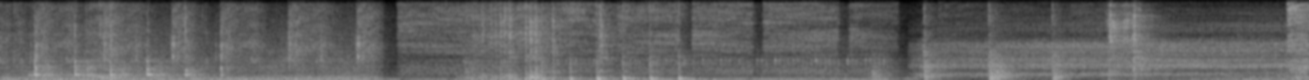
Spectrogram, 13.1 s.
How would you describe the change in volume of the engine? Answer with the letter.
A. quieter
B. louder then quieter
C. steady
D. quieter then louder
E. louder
E.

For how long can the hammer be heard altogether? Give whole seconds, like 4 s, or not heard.
6 s.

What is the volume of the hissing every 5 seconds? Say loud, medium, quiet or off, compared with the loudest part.
loud, medium, loud.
